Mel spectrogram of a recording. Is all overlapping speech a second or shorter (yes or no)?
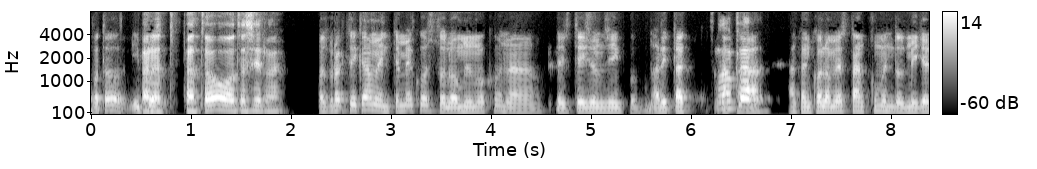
yes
